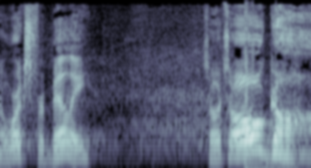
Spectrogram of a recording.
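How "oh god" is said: very loud, high, booming southern preacher drawl, God stretched. Mocking people who get in a pulpit and put on a sudden southern accent. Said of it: "suddenly get a southern accent".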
